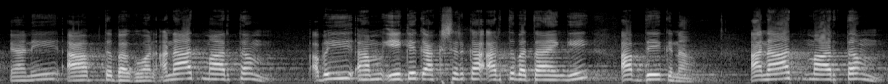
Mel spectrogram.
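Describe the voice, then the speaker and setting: A woman who is a Jain nun, leading a scripture recitation class and patiently correcting pronunciation syllable by syllable. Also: on the high side. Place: temple hall. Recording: long hall reverb, faint room noise.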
